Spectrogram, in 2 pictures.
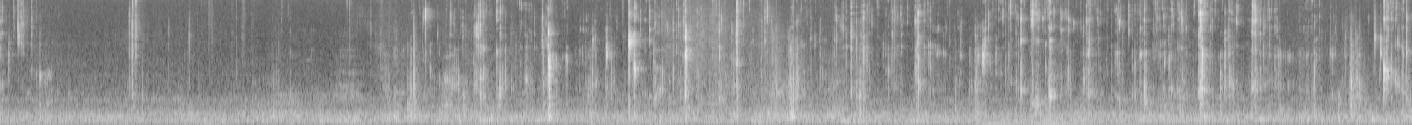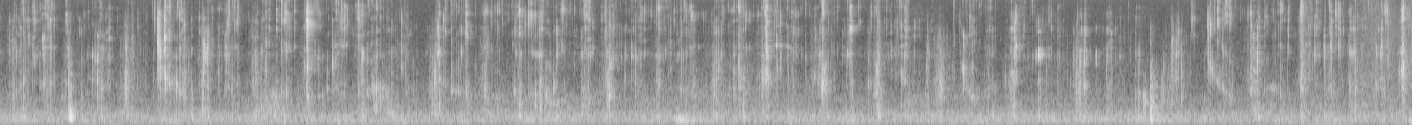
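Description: A person chewing a chewy rice-cake dango glazed in a sweet soy-sauce starch sauce, with many small sharp mouth clicks and smacks. The chewing gets busier about four seconds in.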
